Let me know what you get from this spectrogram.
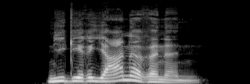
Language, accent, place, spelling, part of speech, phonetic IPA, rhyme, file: German, Germany, Berlin, Nigerianerinnen, noun, [niɡeˈʁi̯aːnəʁɪnən], -aːnəʁɪnən, De-Nigerianerinnen.ogg
- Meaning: plural of Nigerianerin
